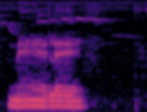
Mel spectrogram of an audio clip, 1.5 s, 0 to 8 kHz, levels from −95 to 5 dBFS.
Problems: background sounds at intervals, low volume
